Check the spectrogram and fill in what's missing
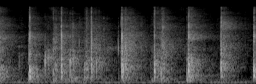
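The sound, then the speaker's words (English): A brief round of applause from an audience for volunteers: sharp, crisp claps arriving in an uneven, scattered patter for a couple of seconds, with no talking over them. “Can we have a clap for our volunteers, please?”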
